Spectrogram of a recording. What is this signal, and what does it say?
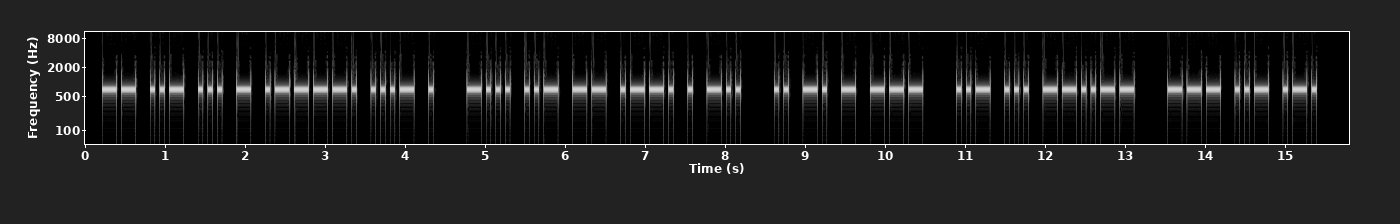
Morse code, heard as a keyed tone, about 20 wpm, 700 Hz. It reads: MUST'VE BUMPED INTO US, OUR
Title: A Sound Of Thunder 20wpm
